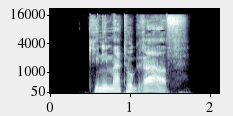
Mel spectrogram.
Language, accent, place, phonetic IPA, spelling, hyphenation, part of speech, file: German, Germany, Berlin, [kinematoˈɡʁaːf], Kinematograph, Ki‧ne‧ma‧to‧graph, noun, De-Kinematograph.ogg
- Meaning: cinematograph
